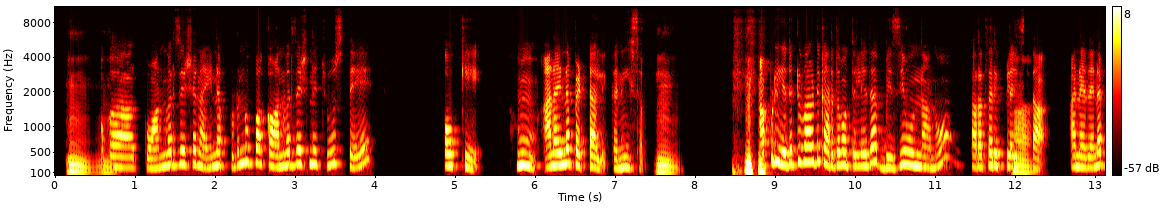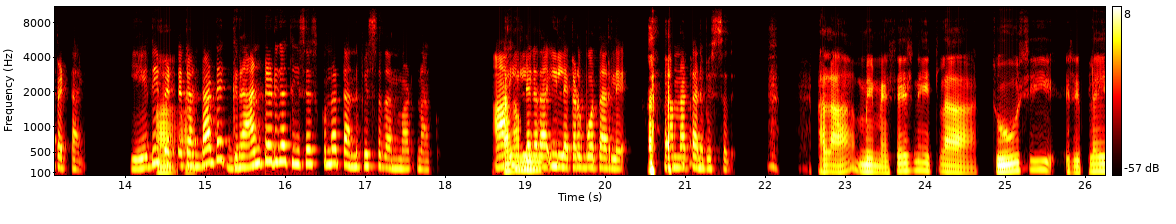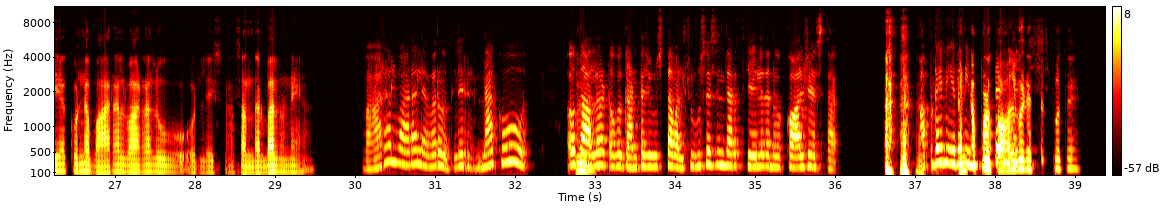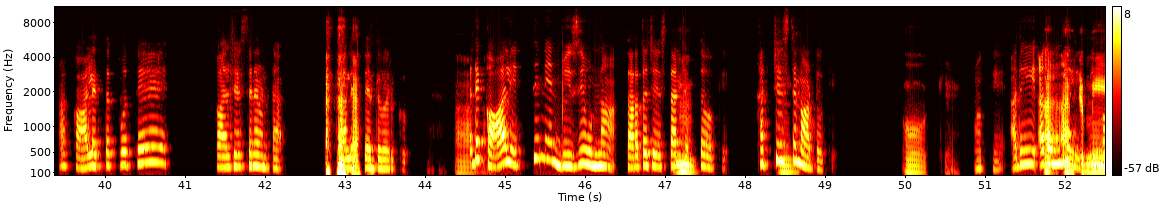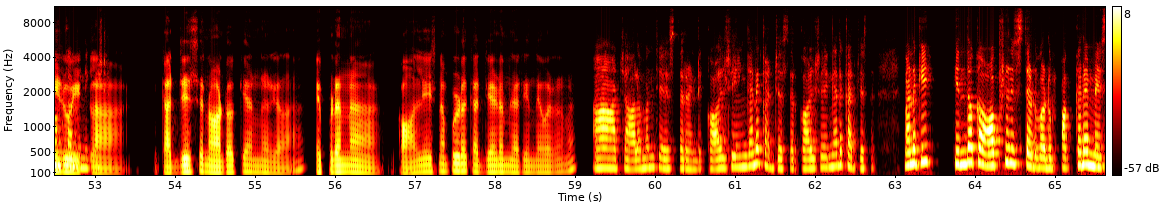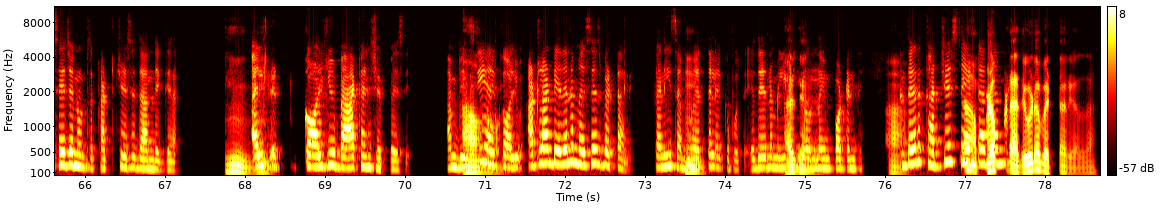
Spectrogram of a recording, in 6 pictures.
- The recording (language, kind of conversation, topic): Telugu, podcast, ఒకరు మీ సందేశాన్ని చూసి కూడా వెంటనే జవాబు ఇవ్వకపోతే మీరు ఎలా భావిస్తారు?
- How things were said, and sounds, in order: in English: "కాన్వర్జేషన్"; in English: "కాన్వర్జేషన్‌ని"; chuckle; in English: "బిజీ"; in English: "రిప్లై"; in English: "గ్రాంటెడ్‌గా"; other background noise; laugh; in English: "మెసేజ్‌ని"; in English: "రిప్లై"; in English: "కాల్"; chuckle; in English: "కాల్"; in English: "ఇంపార్టెంట్ మెసేజ్"; in English: "కాల్"; laugh; in English: "బిజీ"; in English: "కట్"; in English: "నాట్ ఓకే"; in English: "మినిమమ్ కమ్యూనికేషన్"; in English: "కట్"; in English: "నాట్ ఓకే"; in English: "కాల్"; in English: "కట్"; in English: "కాల్"; in English: "కట్"; in English: "కాల్"; in English: "కట్"; in English: "మెసేజ్"; in English: "కట్"; in English: "ఐ యామ్ బిజీ, ఐ విల్ కాల్ యూ"; in English: "మెసేజ్"; in English: "మీటింగ్‌లో"; in English: "ఇంపార్టెంట్"; in English: "కట్"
